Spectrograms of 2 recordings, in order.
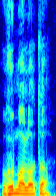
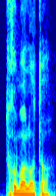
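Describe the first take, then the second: First: The word begins without any T sound. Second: The word begins with a clear T sound.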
